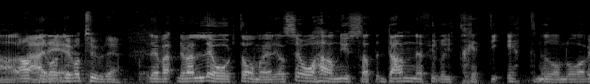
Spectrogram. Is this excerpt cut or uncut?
cut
